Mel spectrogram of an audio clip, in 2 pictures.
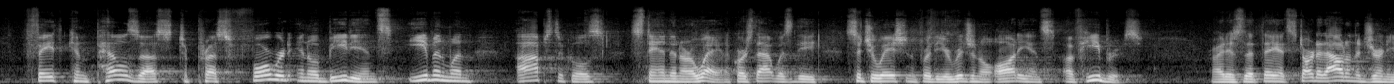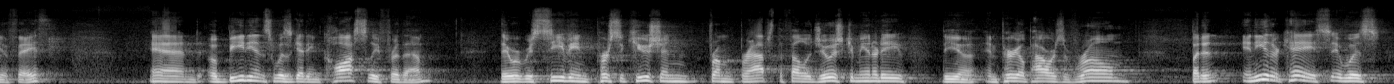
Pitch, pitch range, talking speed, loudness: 140 Hz, 125-155 Hz, 150 wpm, -14 LUFS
